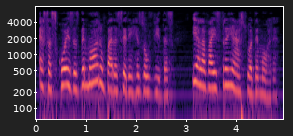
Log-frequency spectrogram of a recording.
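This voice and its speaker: A woman's voice: a little high, normal speed, natural voice. A Brazilian woman playing a stern, indignant but supportive middle-aged sister in an audio novela. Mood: stern, concerned. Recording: dull lo-fi audio with music bed.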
